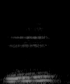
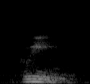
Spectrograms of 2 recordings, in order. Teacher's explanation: the tongue is very high here when we pronounce e like in green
